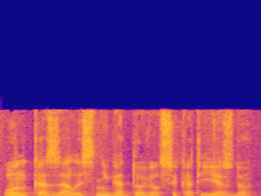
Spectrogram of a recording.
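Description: An actor playing a reserved, polite gentleman traveller who narrates and speaks in a literary radio play, measured and reflective. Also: low-pitched, natural voice. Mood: measured narration. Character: reserved, courteous gentleman traveller telling his story. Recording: noisy old radio drama recording.

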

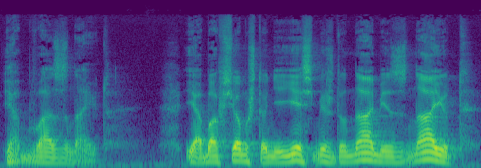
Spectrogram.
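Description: An actor in an audio drama playing a timid, humiliated poor middle-aged clerk in despair, halting and anguished, with a husky, breathy voice. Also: male voice, fairly low pitch, mellow. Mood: anguished agitation. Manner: halting, anguished, swinging from whisper to outcry. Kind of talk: theatrical audio drama monologue.

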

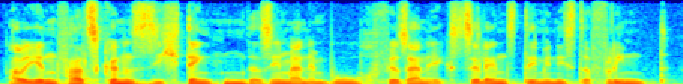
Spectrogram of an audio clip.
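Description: An actor playing a weary, proud physician-professor in a 1960s German radio drama, husky, reflective and articulate, with wry self-mockery. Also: male voice, low voice, a little mellow, lightly acted. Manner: reflective, articulate, deliberate stage delivery.

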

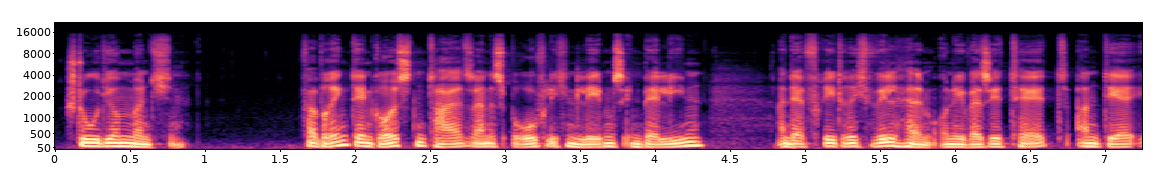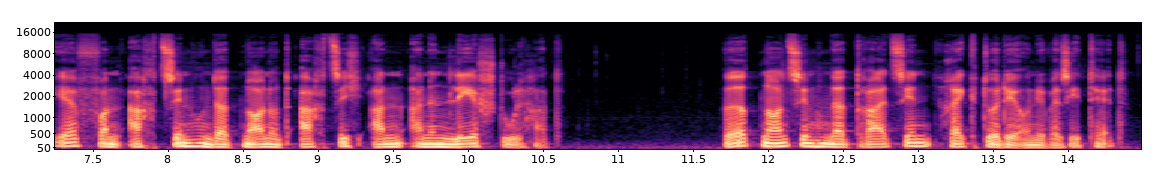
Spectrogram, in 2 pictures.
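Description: A deep male voice with a gravelly creak, reading out an official file in a radio play. The delivery is formal and factual. The sound is close and dry, with no room on it. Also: no echo. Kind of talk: scripted documentary-like narration in radio drama.

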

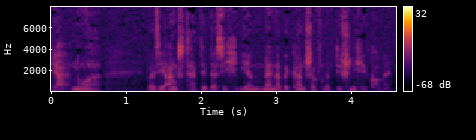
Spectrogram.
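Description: Deep slow self-pitying shady guy, radio satire, mock tragic, bit of hum. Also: steady tone, fairly bright tone. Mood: aggrieved, lamenting. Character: shady self-pitying man spinning absurd hard-luck stories. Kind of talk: satirical radio play acting.

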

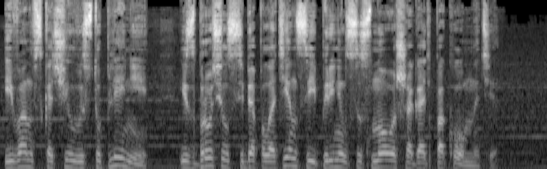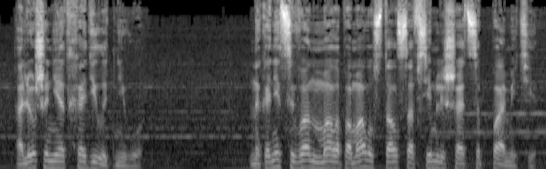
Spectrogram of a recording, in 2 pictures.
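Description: A man's voice: mid-range voice, expressive, fairly quick. Male narrator over prominent music. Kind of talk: scripted literary narration in audio drama.

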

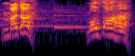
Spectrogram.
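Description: An actor playing a tipsy, brash young man in a Hong Kong Cantonese radio drama, loud and rambling. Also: very high voice, expressive, measured pace, soft background music, full character voice. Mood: bitter, self-mocking. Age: young adult.

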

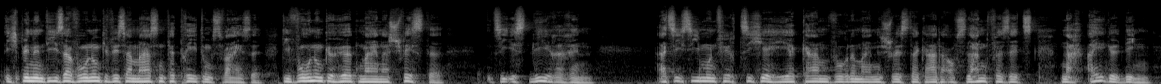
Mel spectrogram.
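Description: A man's voice: medium pitch, lively intonation, moderate pace, darkish tone, husky. An actor playing an anxious scholarly man who pleads and over-explains earnestly, in a 1950s German radio play. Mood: nervous, earnest. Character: anxious, pleading, scholarly male literary historian.

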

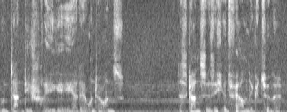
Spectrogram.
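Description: An actor playing an old, nearly blind prisoner in a radio drama, musing in a halting, poetic way. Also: male voice, mid-range voice, steady tone, gravelly, background noise. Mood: brooding, dreamy. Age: older.

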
